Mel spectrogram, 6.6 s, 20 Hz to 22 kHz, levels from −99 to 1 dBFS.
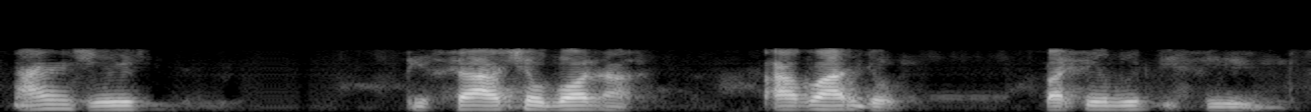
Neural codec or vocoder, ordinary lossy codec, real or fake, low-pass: codec, 16 kHz, 1 kbps, FreqCodec, larger model; none; fake; 3.6 kHz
